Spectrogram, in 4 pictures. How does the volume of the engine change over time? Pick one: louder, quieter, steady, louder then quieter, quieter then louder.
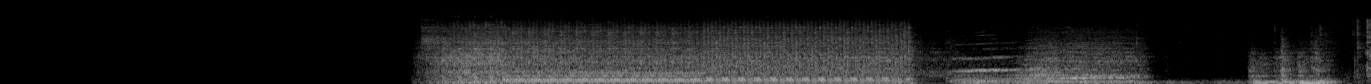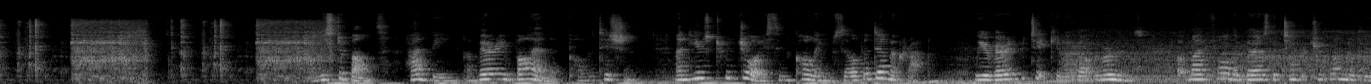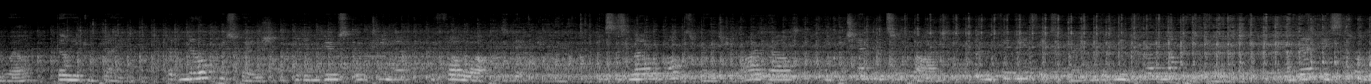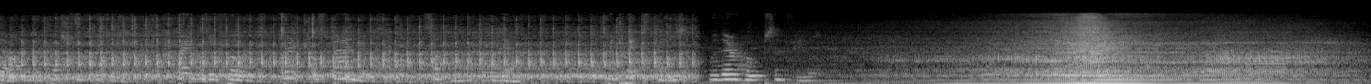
quieter then louder.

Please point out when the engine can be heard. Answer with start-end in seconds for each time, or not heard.
4.2-54.8.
